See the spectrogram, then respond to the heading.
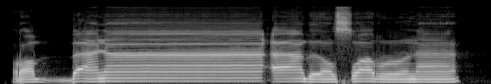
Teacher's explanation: Mad tabi'i bertemu hamzah di lain kalimat atau di lain kata ya. Ini disebut bacaan namanya mad jaiz munfasil. Na panjangkan 5 harokat.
